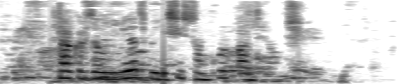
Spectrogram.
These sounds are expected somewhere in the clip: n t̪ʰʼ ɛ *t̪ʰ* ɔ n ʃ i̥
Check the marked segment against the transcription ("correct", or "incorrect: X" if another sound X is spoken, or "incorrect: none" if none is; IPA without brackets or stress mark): incorrect: none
